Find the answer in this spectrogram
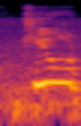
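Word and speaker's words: cute: एम यू टी ई तो अब आपको पता चला कि सी यू टी कट होता है एंड सी यू टी ई कूटे नहीं होगा क्यूट होगा अब पता चला आपको डिफरेंस क्यों है क्योंकि लास्ट में इ आया कंसोनेंट के बाद इ आया तो हम बोल सकते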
